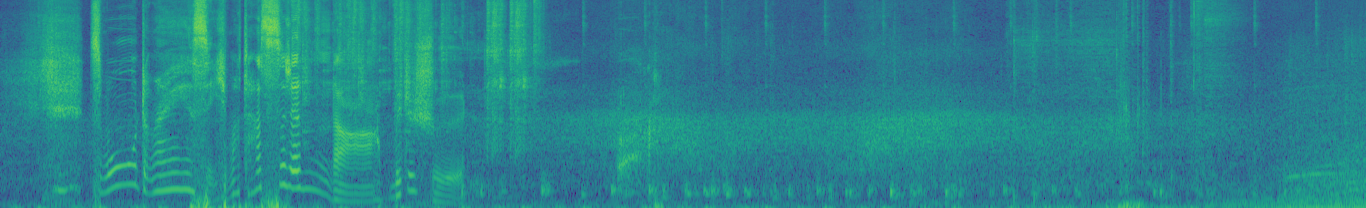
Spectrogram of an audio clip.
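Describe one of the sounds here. A bus engine idles with a low rumble.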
